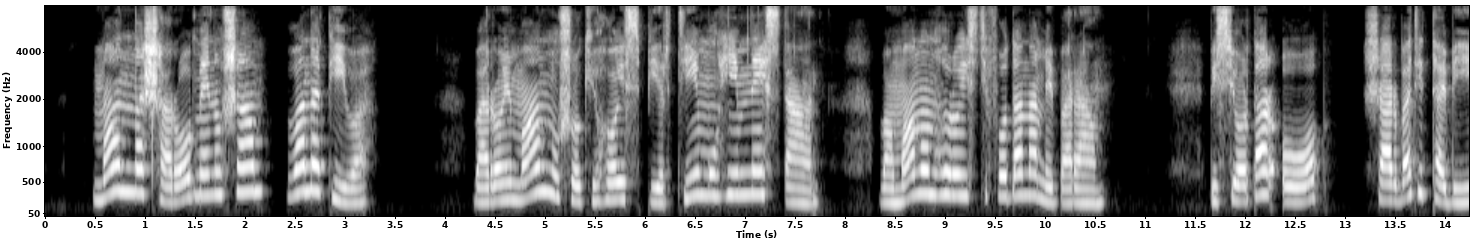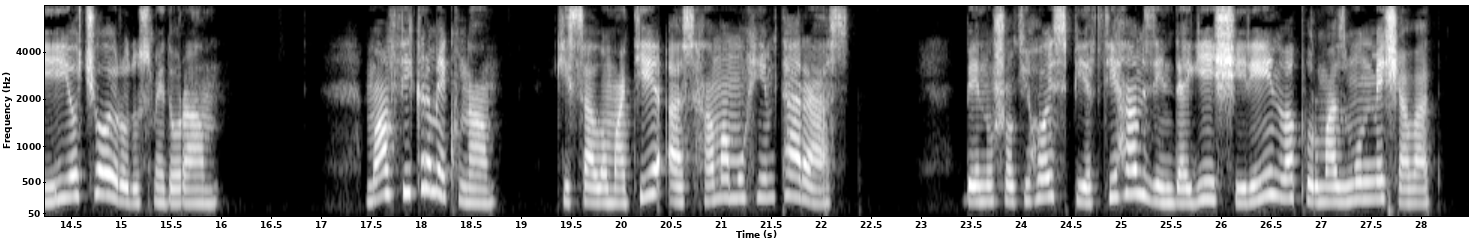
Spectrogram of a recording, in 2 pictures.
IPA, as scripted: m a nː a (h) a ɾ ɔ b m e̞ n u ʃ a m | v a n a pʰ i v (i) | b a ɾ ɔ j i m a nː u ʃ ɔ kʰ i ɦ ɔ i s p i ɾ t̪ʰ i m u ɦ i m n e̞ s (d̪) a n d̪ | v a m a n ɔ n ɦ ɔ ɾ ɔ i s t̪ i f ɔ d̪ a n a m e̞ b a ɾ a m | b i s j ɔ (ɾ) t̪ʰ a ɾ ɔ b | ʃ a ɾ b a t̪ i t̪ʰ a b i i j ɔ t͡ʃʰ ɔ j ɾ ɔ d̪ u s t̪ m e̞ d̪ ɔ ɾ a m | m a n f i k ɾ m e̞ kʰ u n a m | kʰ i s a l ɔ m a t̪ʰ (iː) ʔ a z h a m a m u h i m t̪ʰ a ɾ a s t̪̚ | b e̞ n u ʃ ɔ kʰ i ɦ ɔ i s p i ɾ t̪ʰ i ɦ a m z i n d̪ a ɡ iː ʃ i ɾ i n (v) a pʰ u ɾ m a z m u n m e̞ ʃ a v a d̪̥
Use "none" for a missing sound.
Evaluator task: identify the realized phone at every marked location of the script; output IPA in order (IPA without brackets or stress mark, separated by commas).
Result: ʃ, a, t̪, ɾ, i, v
